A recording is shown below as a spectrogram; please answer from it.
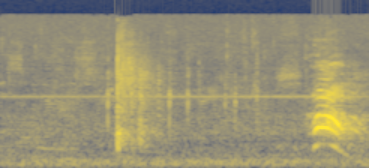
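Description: Steady low ballpark background noise with one short shout about a second in.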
